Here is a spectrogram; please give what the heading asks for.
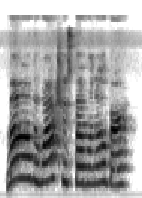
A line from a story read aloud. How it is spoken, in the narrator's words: Montana wail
